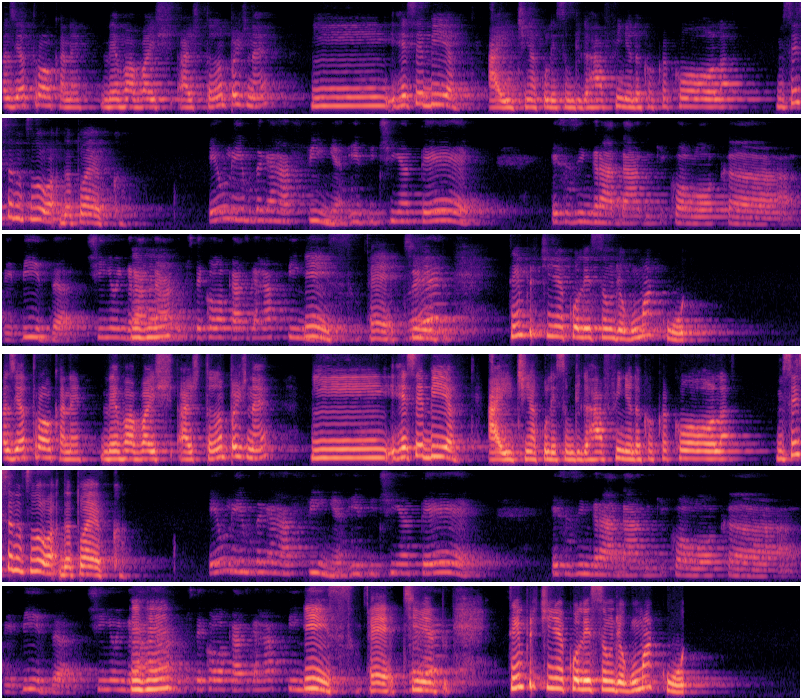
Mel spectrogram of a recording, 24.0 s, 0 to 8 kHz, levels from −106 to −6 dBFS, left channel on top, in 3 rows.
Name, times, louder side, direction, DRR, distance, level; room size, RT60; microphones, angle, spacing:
voice 1, 0.0-2.7 3.1-4.6 4.9-7.3 7.7-9.2 17.3-17.7 19.0-19.3 19.6-20.3 21.1-22.8, right 7 dB, 65° right, 0.3 m, -30 dB
voice 2, 10.1-12.7 13.5-19.2 20.0-20.4, left 1 dB, 20° left, 1.3 m, -43 dB
19.5 x 8.0 x 3.8 m
head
